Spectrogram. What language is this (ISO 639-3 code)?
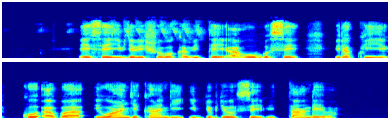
kin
